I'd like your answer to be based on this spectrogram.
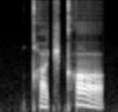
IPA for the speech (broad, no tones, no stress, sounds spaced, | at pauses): qʰ ɪ t͡ʃ kʰ ʌ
